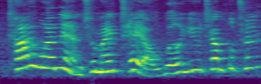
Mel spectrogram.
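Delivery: a piglet impatient to try; eager pig. Acted. Wilbur asking Templeton, high eager pig.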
